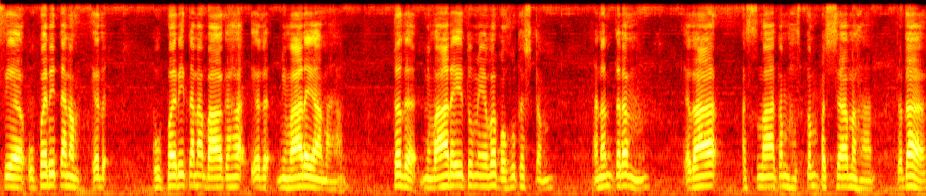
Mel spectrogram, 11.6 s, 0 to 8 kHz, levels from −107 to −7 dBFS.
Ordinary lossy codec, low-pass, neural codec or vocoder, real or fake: none; 7.2 kHz; codec, 44.1 kHz, 3.4 kbps, Pupu-Codec; fake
